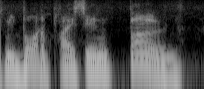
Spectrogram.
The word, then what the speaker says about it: Beaune: Well, Beaune, you said it very well.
